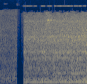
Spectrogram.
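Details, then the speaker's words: Engine idling after fixing a misfire caused by a damaged spark plug: steady even low hum with no puffing or skipping beats — smooth normal idle. "That's what it's supposed to sound like right there. Real smooth, no puff puff puff."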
